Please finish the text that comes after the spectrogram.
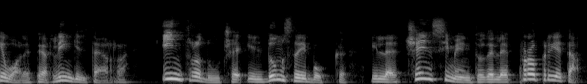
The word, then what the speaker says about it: Domesday: pari, tanto che il Domesday Book viene ribattezzato Doomsday, sembra la stessa pronuncia ma in realtà è scritto diverso, il libro dell'Apocalisse, e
